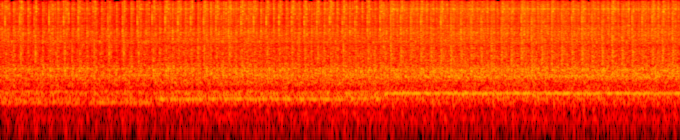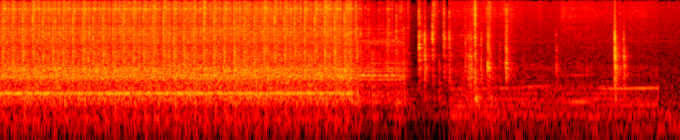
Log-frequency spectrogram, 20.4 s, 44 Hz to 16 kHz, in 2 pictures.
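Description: Singer Starlet 6680 home sewing machine running steadily, sewing a stretch stitch that feeds the fabric forward and back. It stops about three-quarters of the way through, leaving only a few faint clicks.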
